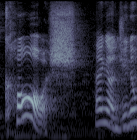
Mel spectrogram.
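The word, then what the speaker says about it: cáis: say cheese and irish it's actually not too different from the german it's kosh hang on do you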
